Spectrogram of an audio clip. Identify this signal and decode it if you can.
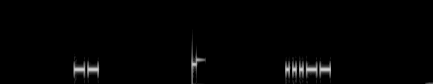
Morse code, heard as a keyed tone, about 36 wpm, 700 Hz. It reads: M 3
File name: Single-Letter-Number-35wpm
